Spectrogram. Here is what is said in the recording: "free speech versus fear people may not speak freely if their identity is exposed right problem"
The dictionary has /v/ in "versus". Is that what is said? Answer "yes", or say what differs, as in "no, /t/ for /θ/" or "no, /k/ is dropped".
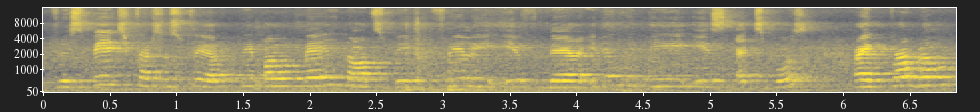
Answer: no, /p/ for /v/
